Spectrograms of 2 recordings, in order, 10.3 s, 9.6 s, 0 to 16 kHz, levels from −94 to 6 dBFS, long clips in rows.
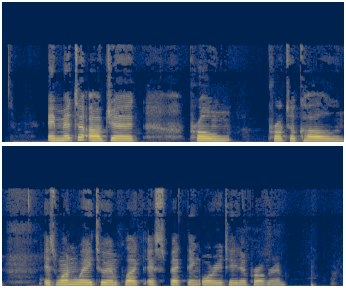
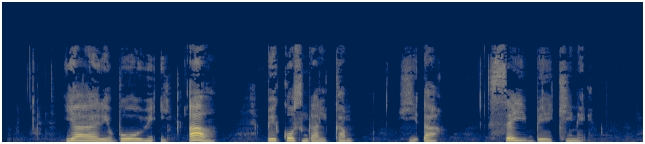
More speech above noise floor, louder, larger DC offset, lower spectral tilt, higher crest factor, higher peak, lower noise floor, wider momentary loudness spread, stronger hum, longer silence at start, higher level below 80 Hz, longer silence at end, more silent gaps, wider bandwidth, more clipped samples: second, 46 dB vs 51 dB; first, -21 LUFS vs -24 LUFS; neither; about the same, -4.5 dB/octave vs -4.5 dB/octave; second, 18 dB vs 24 dB; about the same, -2 dBFS vs -2 dBFS; second, -66 dBFS vs -75 dBFS; second, 13 LU vs 21 LU; neither; second, 0.7 s vs 0.95 s; first, -64 dBFS vs -78 dBFS; second, 0.45 s vs 0.9 s; neither; about the same, 11.5 kHz vs 11.5 kHz; neither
